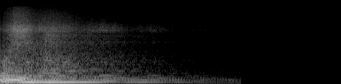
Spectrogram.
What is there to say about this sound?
Player Spawned
sound effect of a player spawning into the game
game, player, sfx, spawn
